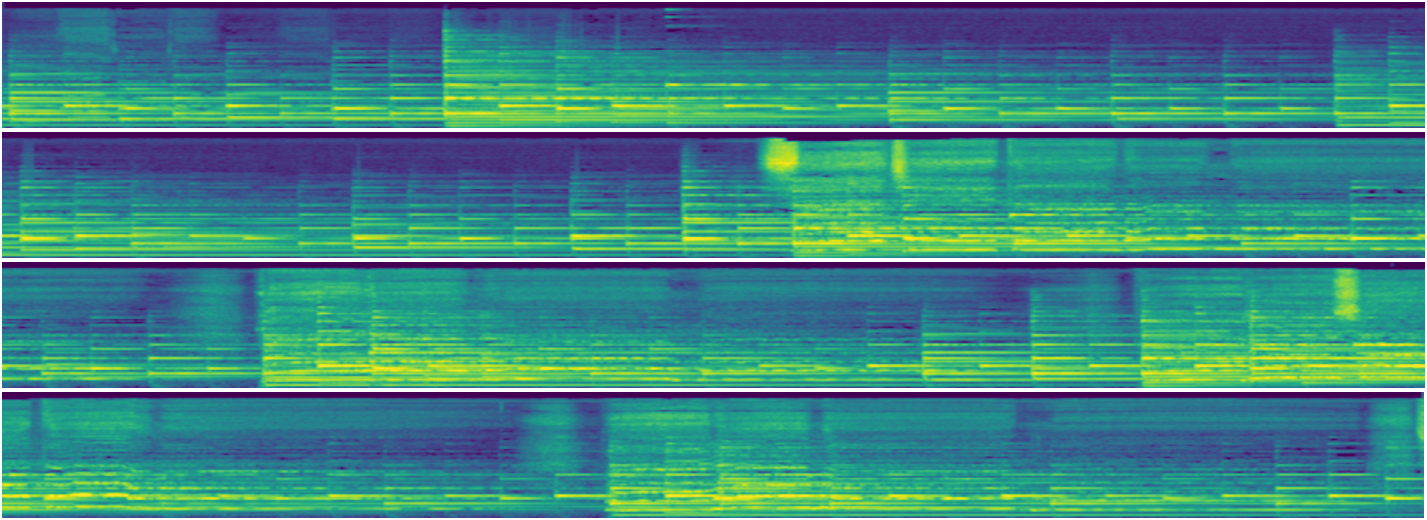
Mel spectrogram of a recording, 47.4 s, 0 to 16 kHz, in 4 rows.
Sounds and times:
Mantra: 18.2s - 25.0s, 25.8s - 31.8s, 33.1s - 39.7s, 40.5s - 47.4s.

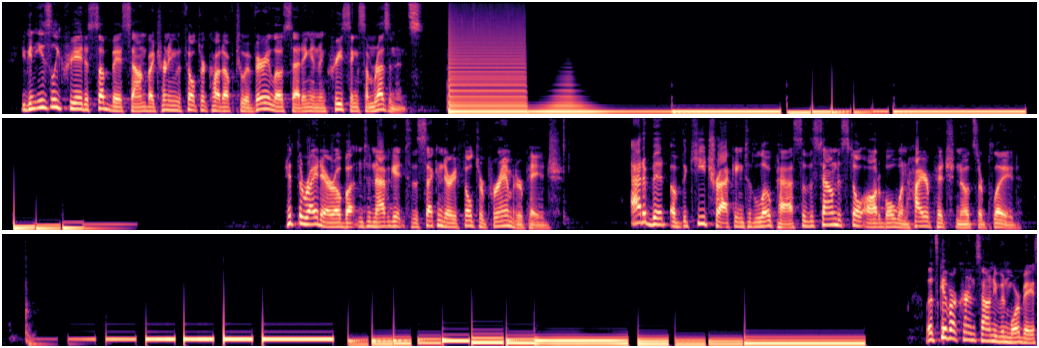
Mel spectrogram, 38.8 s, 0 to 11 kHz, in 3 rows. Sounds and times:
Speech: 0.2s - 5.4s, 16.5s - 20.0s, 20.8s - 25.8s, 37.4s - 38.8s
Drum machine: 5.6s - 7.3s, 26.3s - 32.6s.

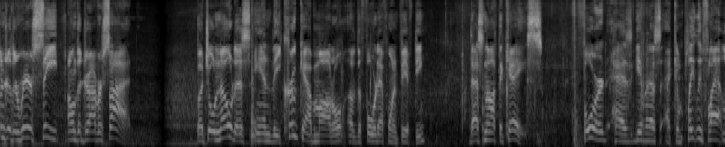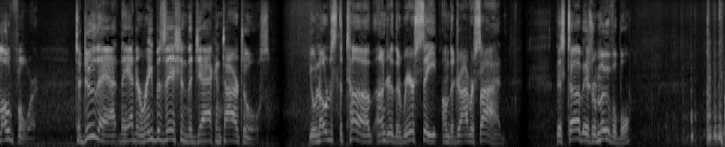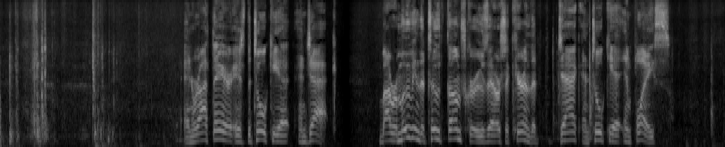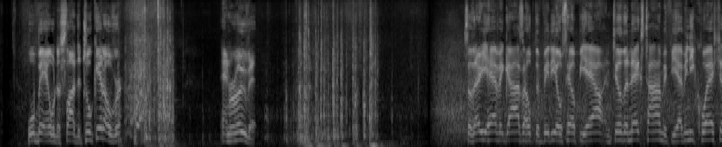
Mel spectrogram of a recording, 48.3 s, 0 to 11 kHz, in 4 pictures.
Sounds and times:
Speech: 0.0s - 2.2s, 3.3s - 7.1s, 7.8s - 12.7s, 13.3s - 16.6s, 17.2s - 20.5s, 21.4s - 22.6s, 27.2s - 29.8s, 30.5s - 35.4s, 36.6s - 38.3s, 39.9s - 40.5s, 44.0s - 48.2s
Car: 0.0s - 28.0s, 30.0s - 48.2s.

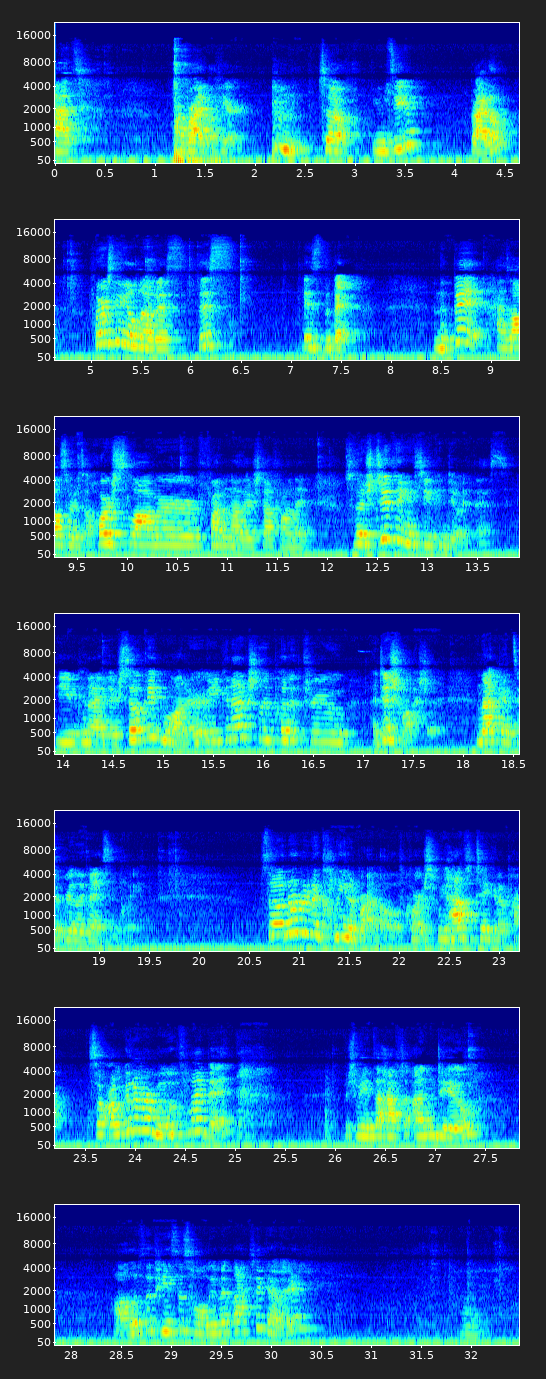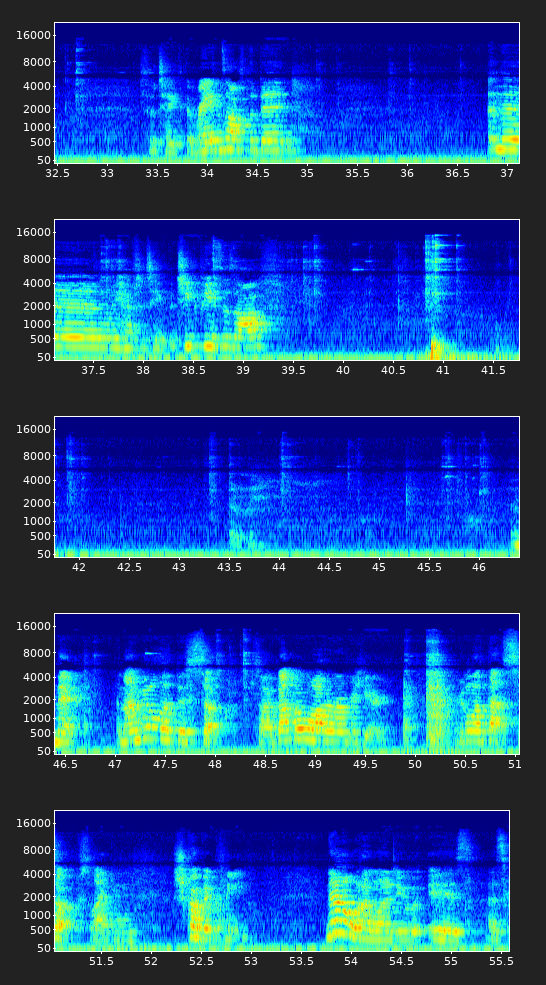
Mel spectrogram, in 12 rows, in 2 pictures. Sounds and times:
Speech: 1.2s - 6.5s, 7.1s - 7.8s, 8.4s - 19.5s, 20.6s - 25.2s, 26.1s - 27.5s, 28.4s - 30.5s, 33.4s - 35.0s, 36.8s - 39.4s, 46.3s - 49.8s, 50.4s - 53.0s, 53.8s - 55.5s.

